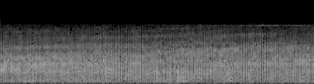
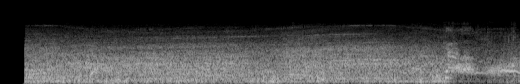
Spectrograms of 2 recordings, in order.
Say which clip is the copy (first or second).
first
